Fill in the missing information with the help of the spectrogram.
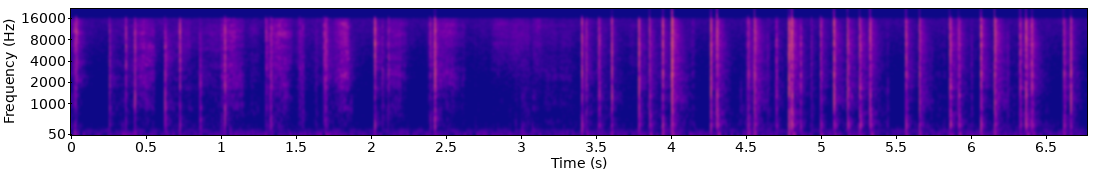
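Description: Long fingernails tap and scratch a white printed cardboard face mask box held in both hands, making about thirty short, sharp, dry clicks with a bright papery edge. The taps are looser and mixed with scratching at first, then come in a quicker, steadier run over a faint low hum.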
